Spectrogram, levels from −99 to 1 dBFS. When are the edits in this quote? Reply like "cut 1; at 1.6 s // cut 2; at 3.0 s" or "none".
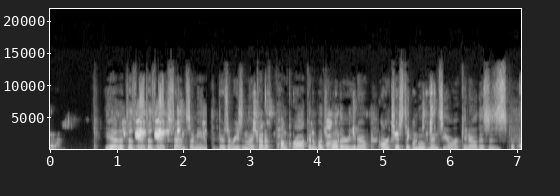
cut 1; at 1.4 s // cut 2; at 2.3 s // cut 3; at 4.9 s // cut 4; at 5.9 s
